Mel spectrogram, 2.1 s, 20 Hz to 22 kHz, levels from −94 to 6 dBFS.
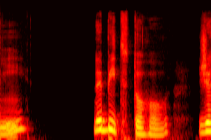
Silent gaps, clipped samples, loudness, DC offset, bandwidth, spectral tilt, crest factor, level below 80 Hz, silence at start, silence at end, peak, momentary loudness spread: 0.59-0.94 s; under 0.1%; -29 LUFS; under 0.1%; 16.5 kHz; -6.5 dB/octave; 18 dB; -54 dBFS; 0 s; 0 s; -10 dBFS; 15 LU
